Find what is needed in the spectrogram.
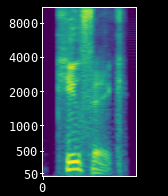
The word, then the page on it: Kufic: British English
